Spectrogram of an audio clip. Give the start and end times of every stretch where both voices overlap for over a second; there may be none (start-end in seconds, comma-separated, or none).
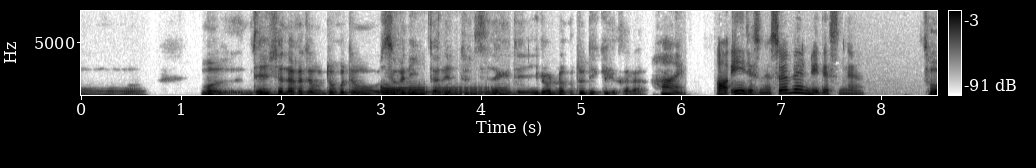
3.0-4.3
